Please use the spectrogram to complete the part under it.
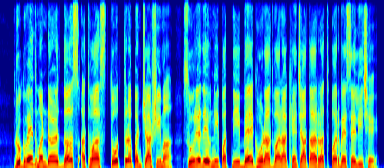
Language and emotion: Gujarati, neutral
